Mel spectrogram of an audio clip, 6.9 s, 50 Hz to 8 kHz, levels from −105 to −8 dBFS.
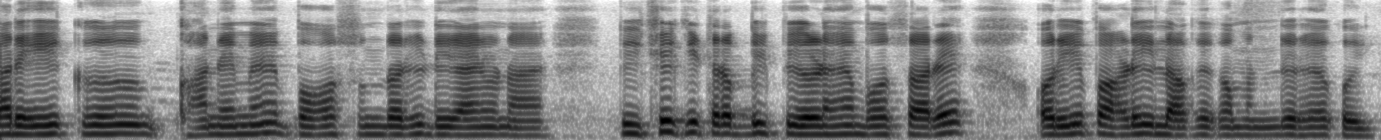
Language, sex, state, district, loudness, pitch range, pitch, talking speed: Hindi, female, Himachal Pradesh, Shimla, -17 LUFS, 165-190 Hz, 175 Hz, 210 wpm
